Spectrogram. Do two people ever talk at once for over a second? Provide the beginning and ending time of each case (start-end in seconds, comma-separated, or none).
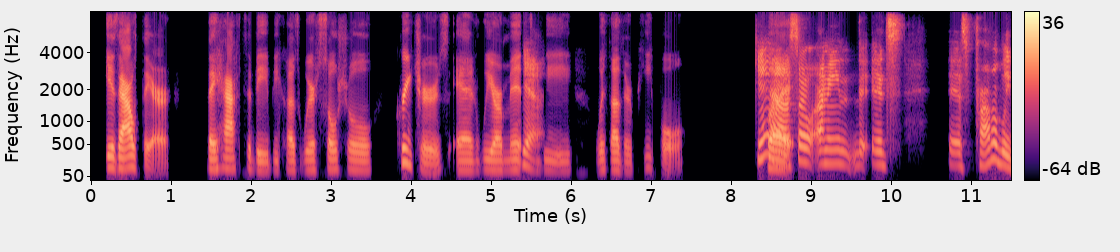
none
